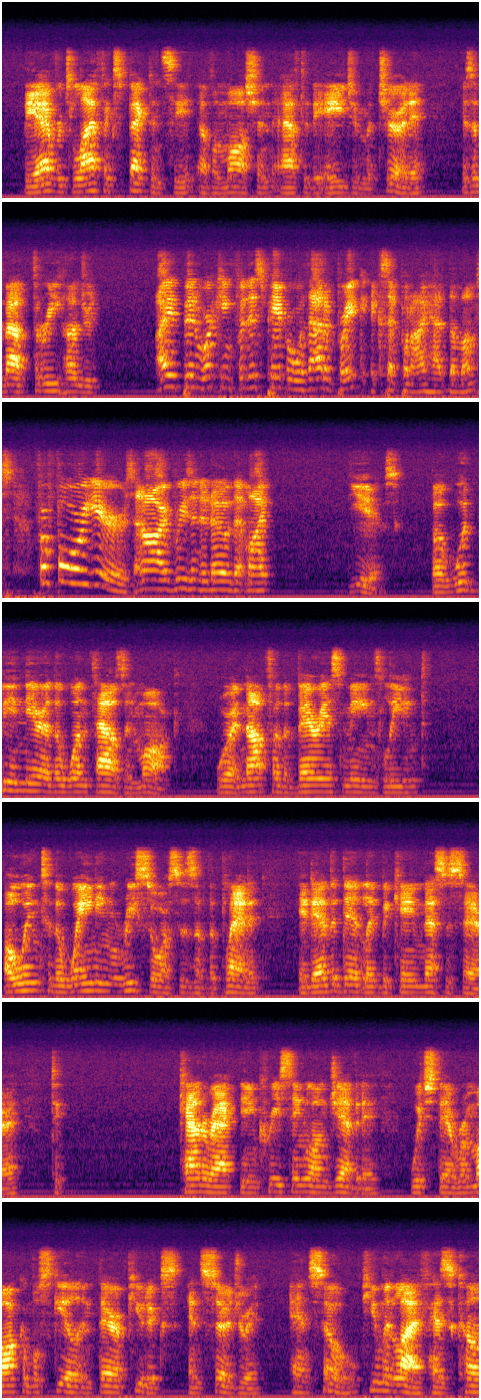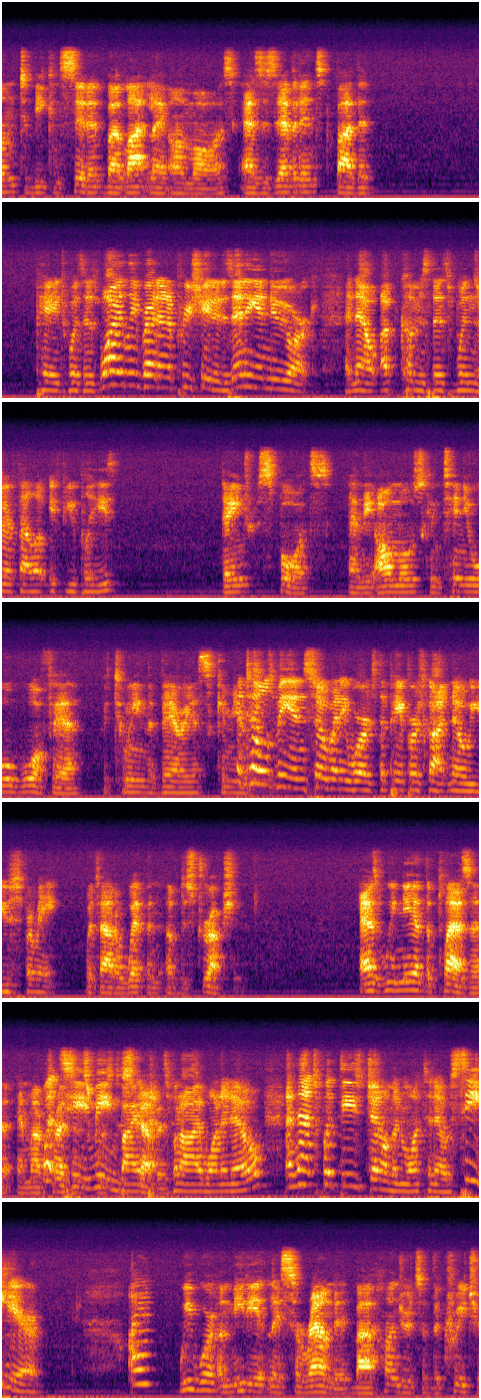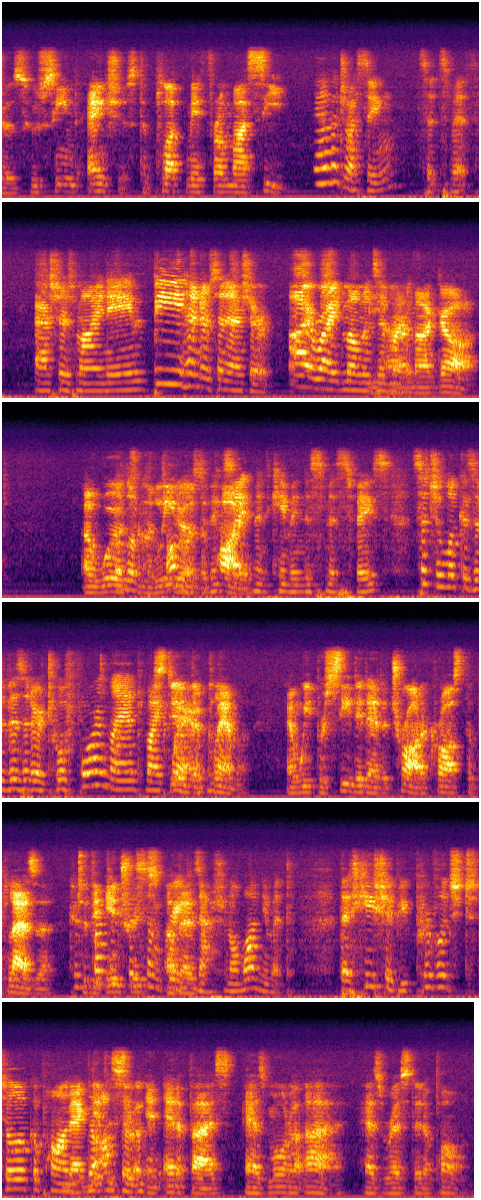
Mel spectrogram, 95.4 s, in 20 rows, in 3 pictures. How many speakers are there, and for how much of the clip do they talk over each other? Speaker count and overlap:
two, about 8%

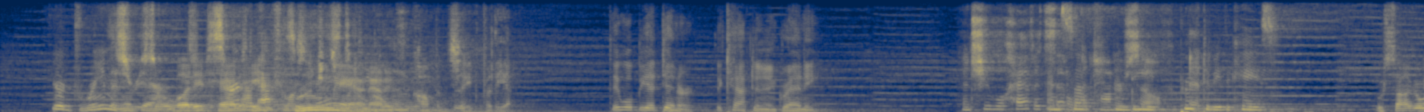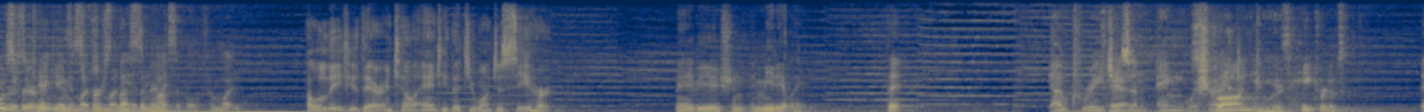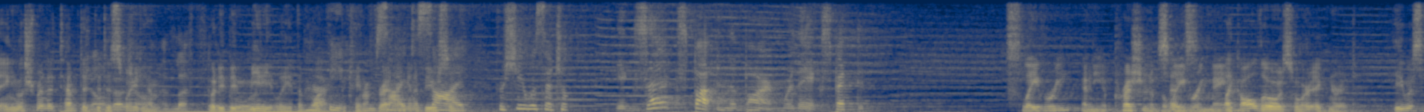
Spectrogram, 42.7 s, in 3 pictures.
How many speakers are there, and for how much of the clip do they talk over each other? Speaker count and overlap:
ten, about 32%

